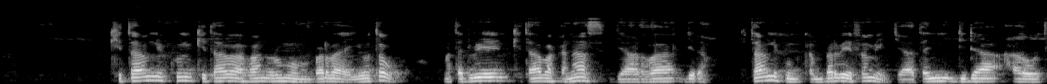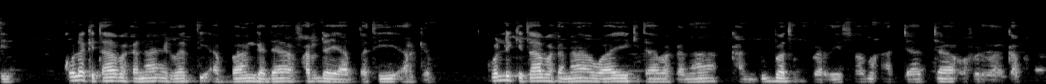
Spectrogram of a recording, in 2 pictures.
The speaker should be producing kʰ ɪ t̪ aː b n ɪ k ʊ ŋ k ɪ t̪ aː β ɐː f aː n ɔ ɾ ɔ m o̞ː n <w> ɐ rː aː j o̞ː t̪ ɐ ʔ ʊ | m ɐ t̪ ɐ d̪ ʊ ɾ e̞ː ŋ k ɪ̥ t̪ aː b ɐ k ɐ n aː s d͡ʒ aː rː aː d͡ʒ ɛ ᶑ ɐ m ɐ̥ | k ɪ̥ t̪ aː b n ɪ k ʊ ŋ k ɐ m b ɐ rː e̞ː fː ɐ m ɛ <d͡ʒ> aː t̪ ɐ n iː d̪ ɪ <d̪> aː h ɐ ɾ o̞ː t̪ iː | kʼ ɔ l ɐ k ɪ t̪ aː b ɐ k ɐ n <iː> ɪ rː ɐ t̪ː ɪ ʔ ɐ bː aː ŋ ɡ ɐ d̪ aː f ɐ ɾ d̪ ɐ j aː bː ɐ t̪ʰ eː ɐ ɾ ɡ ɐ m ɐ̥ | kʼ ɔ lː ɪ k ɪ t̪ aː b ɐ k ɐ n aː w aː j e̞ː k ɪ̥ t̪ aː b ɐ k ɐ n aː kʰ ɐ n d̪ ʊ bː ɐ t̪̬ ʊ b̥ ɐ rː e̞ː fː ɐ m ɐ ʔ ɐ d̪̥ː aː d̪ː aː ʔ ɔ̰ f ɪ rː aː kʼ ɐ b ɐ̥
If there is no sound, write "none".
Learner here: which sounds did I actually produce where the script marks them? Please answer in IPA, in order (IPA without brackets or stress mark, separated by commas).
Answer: b, d͡ʒ, d̪, aː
